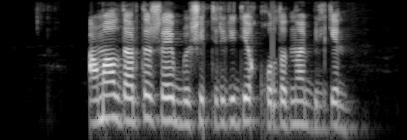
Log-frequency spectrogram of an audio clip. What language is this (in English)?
Kazakh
